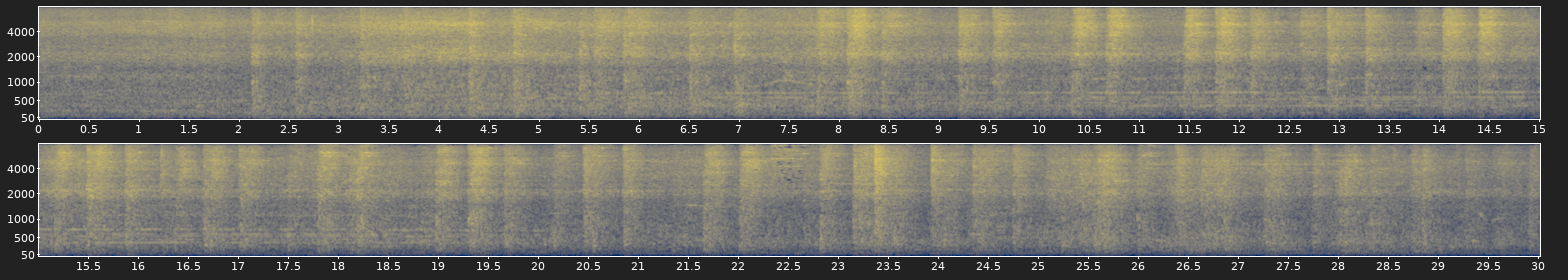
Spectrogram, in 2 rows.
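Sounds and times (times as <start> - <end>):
train wheels rumbling: 0.0 - 30.0
wheels clacking over rail joints: 1.9 - 30.0.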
